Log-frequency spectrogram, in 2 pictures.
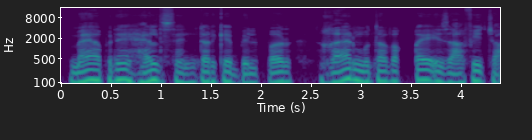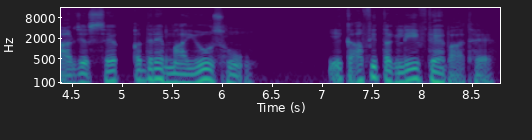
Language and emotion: Urdu, sad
